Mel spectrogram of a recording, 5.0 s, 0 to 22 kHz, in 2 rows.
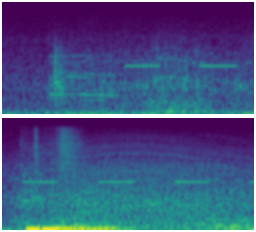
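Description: A truck with a trailer reversing in Euro Truck Simulator 2, its backup alarm repeating evenly spaced beeps over a low engine rumble, with a sharp air-brake hiss partway through.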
